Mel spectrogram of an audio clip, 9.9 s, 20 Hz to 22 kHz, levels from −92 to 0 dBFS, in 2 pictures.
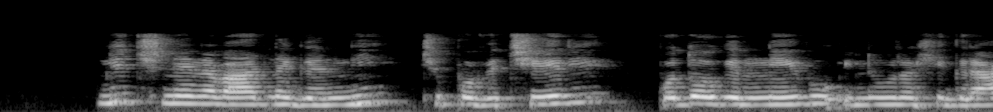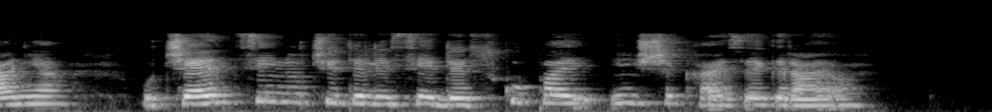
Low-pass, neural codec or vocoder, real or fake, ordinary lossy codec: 7.2 kHz; none; real; none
